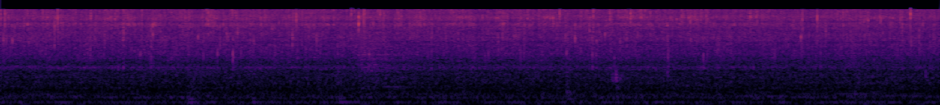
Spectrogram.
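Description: Onion-tomato masala frying in oil in a kadhai: a steady sizzle with scattered small crackles.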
